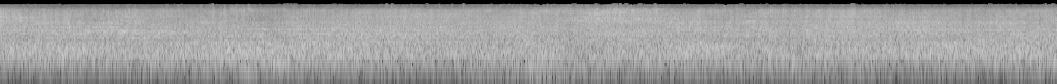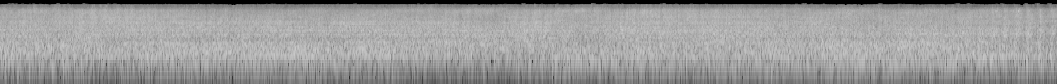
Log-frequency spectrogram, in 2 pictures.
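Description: Freight train's tank cars rolling past close by, steel wheels on the rails making a loud, steady noise with a rhythmic clicking over the rail joints.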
